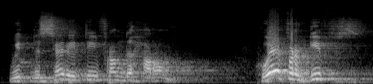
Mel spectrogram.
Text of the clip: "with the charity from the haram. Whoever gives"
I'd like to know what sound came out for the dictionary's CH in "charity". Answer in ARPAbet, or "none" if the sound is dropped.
S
